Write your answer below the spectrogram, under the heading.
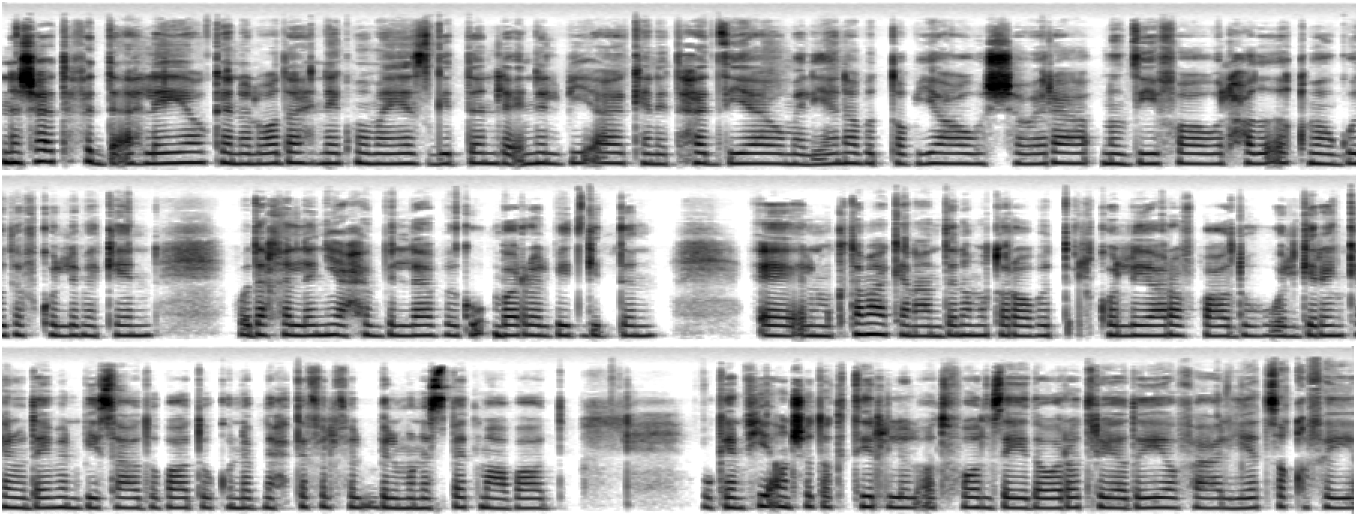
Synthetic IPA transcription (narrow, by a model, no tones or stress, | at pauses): næʃæʔt̪fid̪ːæʔæhlejːæwekæːnelwɑd̪ˤʕhenæːkmomæjːæzɡed̪ːænleʔḛnːelbiːʔækæːnet̪hæd̪ːjæwemæljæːnæbet̪ˤːɑbiːʕɑweʃːæwæːɾeʕnɑðˤiːfɑwelħɑd̪æ̰ːʔeqmæwɡuːd̪æfi̥kolːmækæːnwed̪æxælːæniʔaħabːelːæːbeɡuːʔbɑrˤːɑlbeːt̪̚ɡed̪ːæn | ʔʔelmoɡt̪æmaʕkæːnʕand̪enæmot̪ɑɾˤɑːbet̪ˤelkolːjeʕɾɑfbɑʕd̪ˤowelɡeɾæːnkæːnud̪æjmænbejsaːʕed̪ubɑʕd̪ˤwekonːæbneħt̪æfelfbelmʊnæsæbæːt̪maʕbɑʕd̪ˤ | wekæːnfiʔɑnʃɨt̪ˤɑkt̪iːɾlelʔɑ̰t̪ˤfɑːlzæjːd̪ɑwːɑɾˤɑːt̪ɾejɑːd̪ˤejːɑwefaʕalejːæːt̪sɑqɑfejːæ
